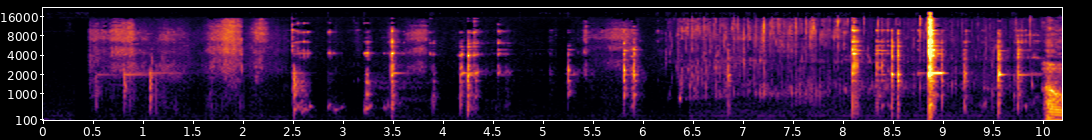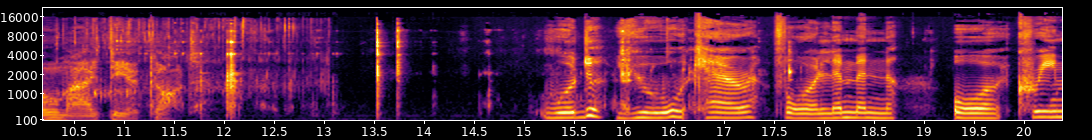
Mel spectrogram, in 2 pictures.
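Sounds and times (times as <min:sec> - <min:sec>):
china cups clinking: 0:05.8 - 0:13.8, 0:15.8 - 0:16.6
tea pouring into a cup: 0:06.2 - 0:13.2
speech: 0:10.0 - 0:11.9, 0:15.2 - 0:20.3.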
